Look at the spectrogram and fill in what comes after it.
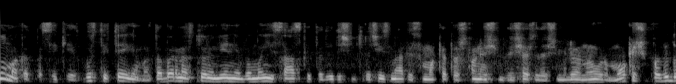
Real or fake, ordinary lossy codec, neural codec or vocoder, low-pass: real; AAC, 32 kbps; none; 7.2 kHz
